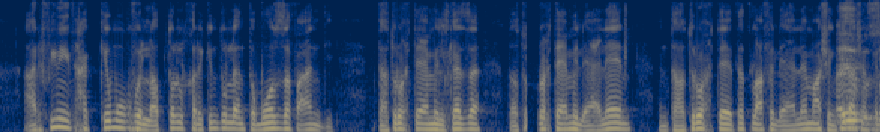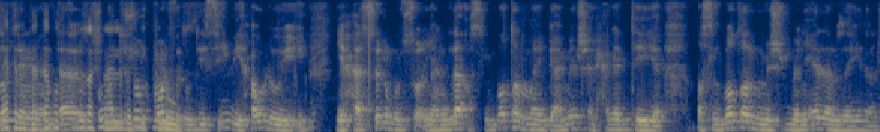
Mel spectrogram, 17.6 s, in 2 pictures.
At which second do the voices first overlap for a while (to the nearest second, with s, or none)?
8 s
